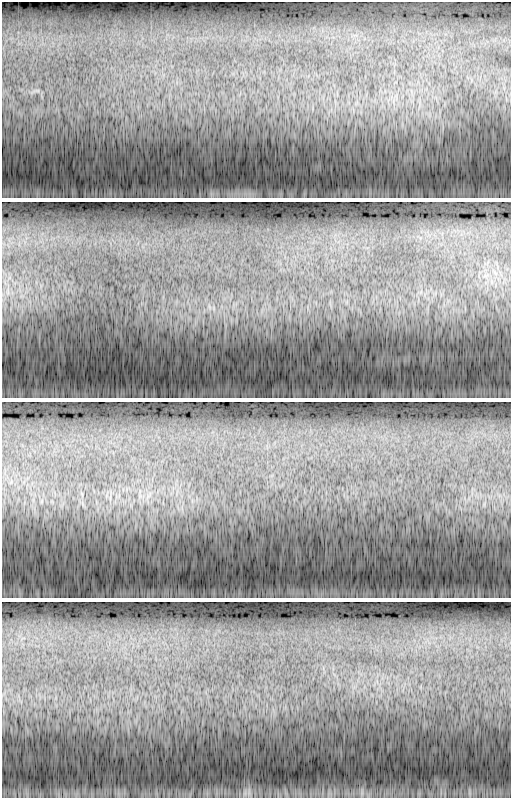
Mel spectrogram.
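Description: Steady hiss of heavy rain and wind on a flooded street, with a low rumble of wind on the microphone. Several times a car's tyres swish through standing water, each pass swelling and fading over about two seconds.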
